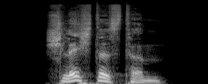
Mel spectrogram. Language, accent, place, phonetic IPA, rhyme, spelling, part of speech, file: German, Germany, Berlin, [ˈʃlɛçtəstəm], -ɛçtəstəm, schlechtestem, adjective, De-schlechtestem.ogg
- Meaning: strong dative masculine/neuter singular superlative degree of schlecht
